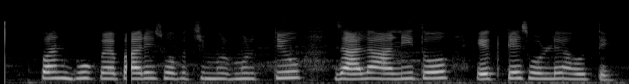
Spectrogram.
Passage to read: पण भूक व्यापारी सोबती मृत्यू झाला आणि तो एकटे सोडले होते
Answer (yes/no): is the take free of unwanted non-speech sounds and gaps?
no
